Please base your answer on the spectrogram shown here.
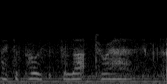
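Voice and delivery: hushed, hesitant whisper; soft whispered plea. Acted. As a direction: ask it under her breath. Hesitant request to detective.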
